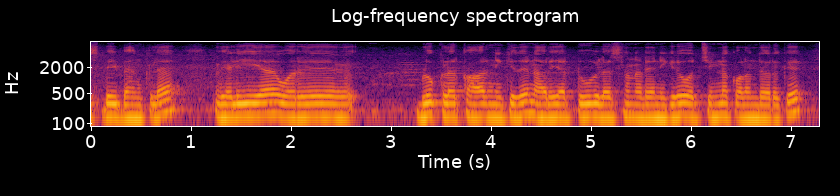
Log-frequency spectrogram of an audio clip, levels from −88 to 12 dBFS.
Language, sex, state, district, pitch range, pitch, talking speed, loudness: Tamil, male, Tamil Nadu, Namakkal, 140-150 Hz, 145 Hz, 140 wpm, -12 LUFS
